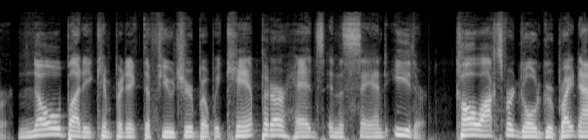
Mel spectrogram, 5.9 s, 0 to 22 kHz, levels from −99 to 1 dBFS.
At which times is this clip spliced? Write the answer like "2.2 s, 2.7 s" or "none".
4.2 s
